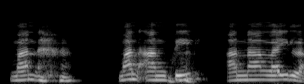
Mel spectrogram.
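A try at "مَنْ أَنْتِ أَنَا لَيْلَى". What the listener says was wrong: Man anti, ti ini kok jadi panjang begitu gitu maksudnya. Berhentinya di nun itu. Man anti. Kan nggak berasa panjang kalau begitu.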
